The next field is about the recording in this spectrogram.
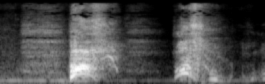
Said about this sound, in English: sneeze. That came from out of nowhere.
